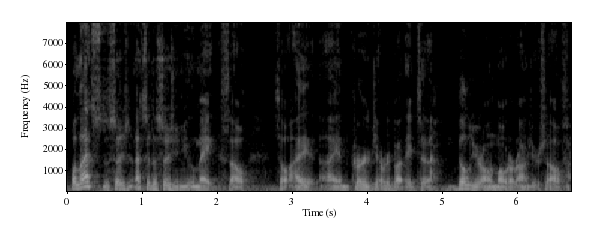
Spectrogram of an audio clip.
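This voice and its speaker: An older man talking as an interview guest, halting with many restarts and chuckles, in a studio set like a living room. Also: mid-range voice, lively intonation, creaky, darkish tone, a little hiss or hum. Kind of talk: casual interview talk.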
